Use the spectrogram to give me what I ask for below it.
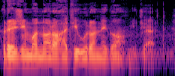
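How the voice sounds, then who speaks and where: A man reads a novel aloud in a steady, measured way, stopping now and then for a short casual aside. His voice sits low. A faint hiss of noise runs under the recording. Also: gravelly. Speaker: audiobook narrator. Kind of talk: novel reading with brief asides.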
